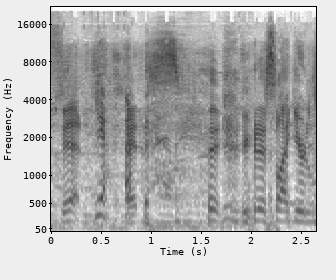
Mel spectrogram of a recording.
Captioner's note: laughter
